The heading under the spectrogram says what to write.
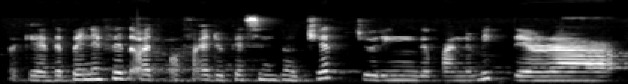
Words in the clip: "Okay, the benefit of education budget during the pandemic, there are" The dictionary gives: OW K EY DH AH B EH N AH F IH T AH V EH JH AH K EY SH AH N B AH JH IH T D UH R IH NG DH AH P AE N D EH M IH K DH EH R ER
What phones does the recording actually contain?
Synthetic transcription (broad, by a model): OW K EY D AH B EH N AH F IH T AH F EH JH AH K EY S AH N B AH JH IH T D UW R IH NG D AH P AE N D EH M IH K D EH R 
